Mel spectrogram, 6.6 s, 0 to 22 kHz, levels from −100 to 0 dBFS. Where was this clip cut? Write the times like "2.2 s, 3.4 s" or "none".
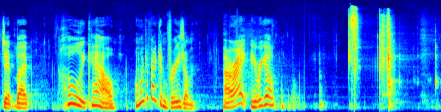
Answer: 3.3 s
